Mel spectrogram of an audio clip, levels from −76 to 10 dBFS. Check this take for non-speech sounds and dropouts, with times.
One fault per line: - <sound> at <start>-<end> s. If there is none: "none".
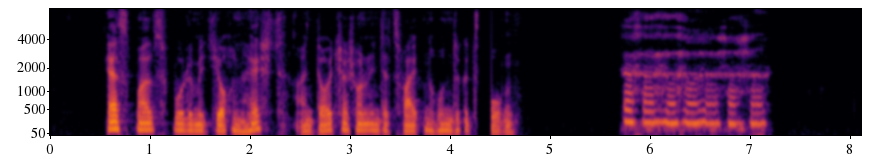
- dropout at 4.3-4.4 s
- laugh at 5.7-7.3 s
